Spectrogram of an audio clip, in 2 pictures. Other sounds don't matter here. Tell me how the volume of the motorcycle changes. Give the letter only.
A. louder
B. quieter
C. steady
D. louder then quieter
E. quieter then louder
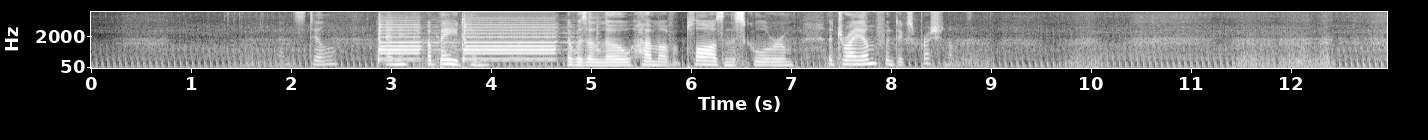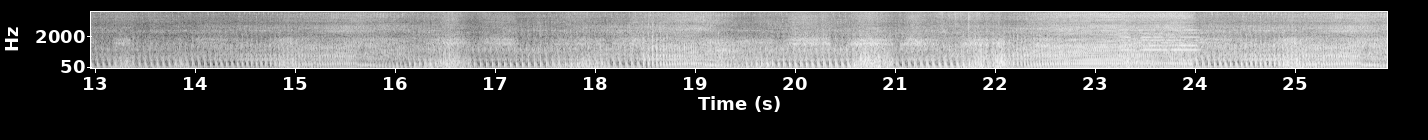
A.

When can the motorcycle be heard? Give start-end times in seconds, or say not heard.
0.0-25.8.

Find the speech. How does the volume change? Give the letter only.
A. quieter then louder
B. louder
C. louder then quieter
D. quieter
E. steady
E.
